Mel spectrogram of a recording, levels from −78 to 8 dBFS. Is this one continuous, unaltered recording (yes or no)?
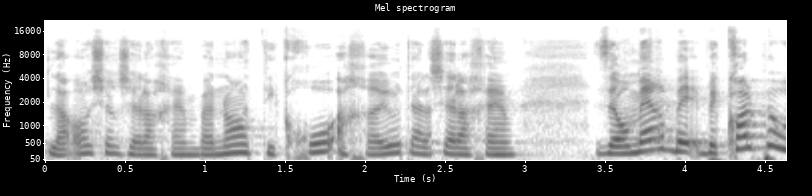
no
